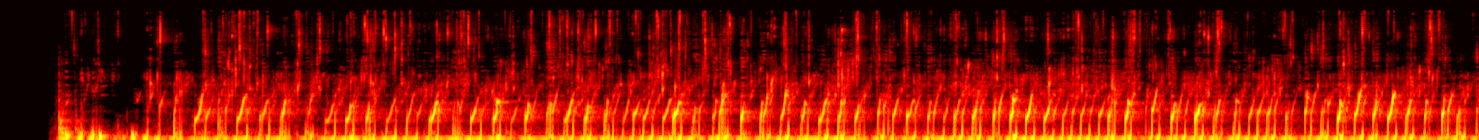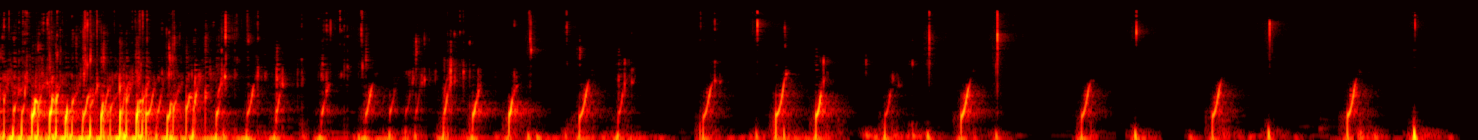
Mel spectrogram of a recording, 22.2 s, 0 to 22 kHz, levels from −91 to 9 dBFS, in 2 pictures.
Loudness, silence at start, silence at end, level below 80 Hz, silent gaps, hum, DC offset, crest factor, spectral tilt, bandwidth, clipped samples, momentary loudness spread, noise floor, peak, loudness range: -26 LUFS; 0.4 s; 0.45 s; -28 dBFS; none; none; under 0.1%; 20 dB; -6.5 dB/octave; 17 kHz; under 0.1%; 21 LU; -77 dBFS; -6 dBFS; 17 LU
